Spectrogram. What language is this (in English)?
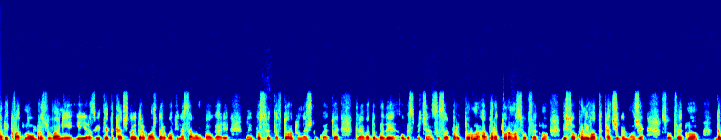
Bulgarian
